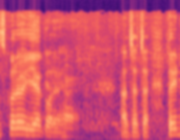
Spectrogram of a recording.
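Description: Domestic pigeons cooing, heard together with a man's talk.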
